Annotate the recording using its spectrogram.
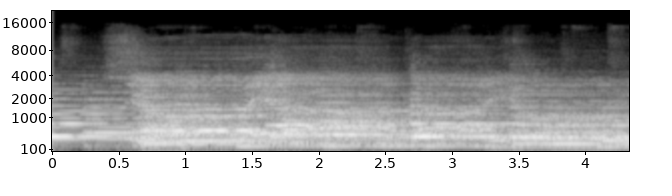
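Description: Several voices singing a slow church hymn in long held notes, a new phrase starting about half a second in.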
